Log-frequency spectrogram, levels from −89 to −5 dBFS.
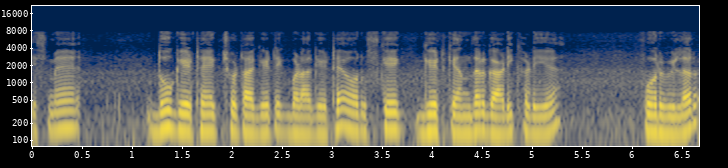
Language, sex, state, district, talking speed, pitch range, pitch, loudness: Hindi, male, Gujarat, Valsad, 200 wpm, 135-150 Hz, 140 Hz, -17 LUFS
